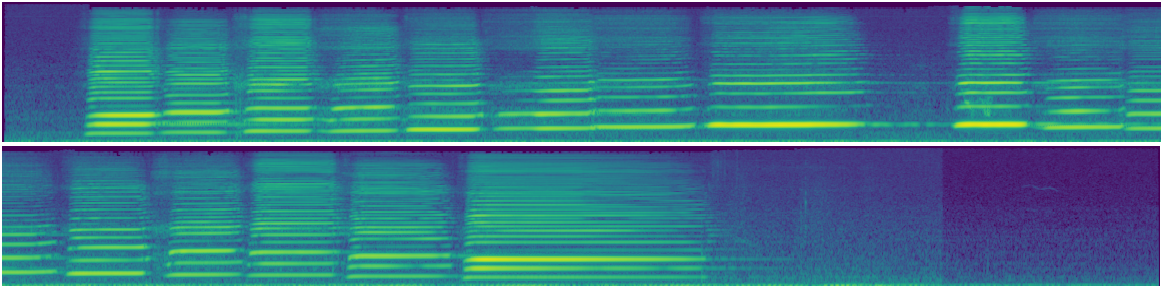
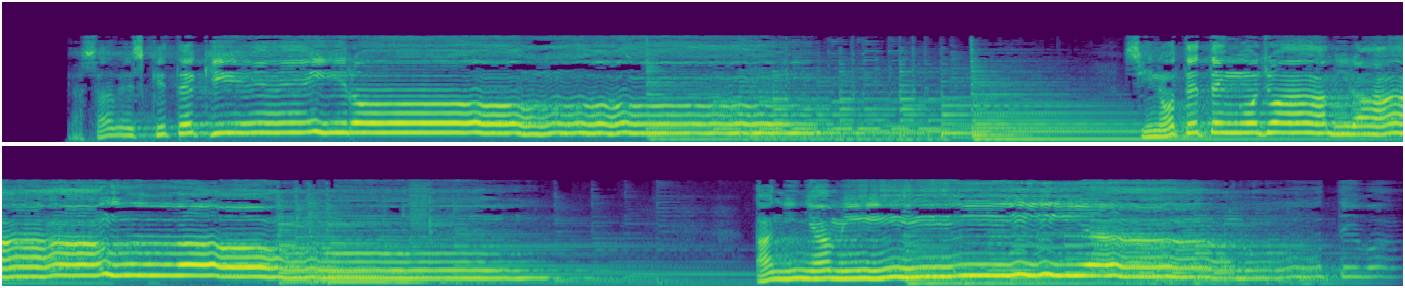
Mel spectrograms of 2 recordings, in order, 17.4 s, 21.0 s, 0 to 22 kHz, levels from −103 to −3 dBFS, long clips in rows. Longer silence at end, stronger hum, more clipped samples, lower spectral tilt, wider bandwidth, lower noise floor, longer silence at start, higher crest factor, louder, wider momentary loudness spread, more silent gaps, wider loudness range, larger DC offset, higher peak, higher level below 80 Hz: first, 2 s vs 0.15 s; neither; neither; second, -1.5 dB/octave vs -5.5 dB/octave; first, 18 kHz vs 8.4 kHz; first, -51 dBFS vs -45 dBFS; about the same, 0.6 s vs 0.55 s; about the same, 16 dB vs 14 dB; second, -18 LUFS vs -15 LUFS; second, 13 LU vs 16 LU; neither; about the same, 8 LU vs 8 LU; first, 0.2% vs under 0.1%; second, -4 dBFS vs 0 dBFS; first, -44 dBFS vs -58 dBFS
